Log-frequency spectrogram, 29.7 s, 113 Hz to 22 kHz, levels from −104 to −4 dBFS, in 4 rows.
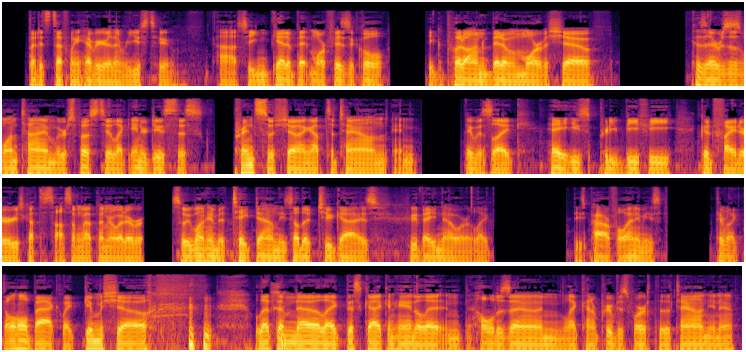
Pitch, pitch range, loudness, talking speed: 80 Hz, 75-90 Hz, -18 LUFS, 245 wpm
